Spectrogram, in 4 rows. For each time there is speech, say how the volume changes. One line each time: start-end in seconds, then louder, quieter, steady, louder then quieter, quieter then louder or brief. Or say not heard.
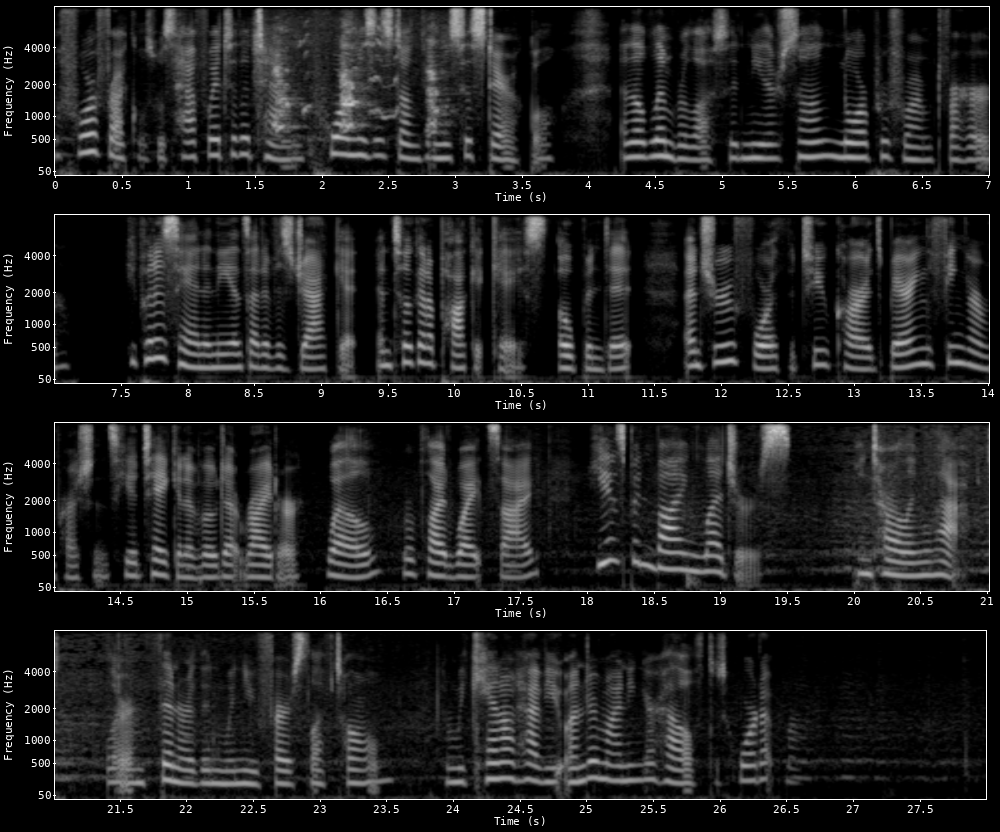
0.0-26.6 steady.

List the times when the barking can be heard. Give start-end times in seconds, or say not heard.
1.5-3.0.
